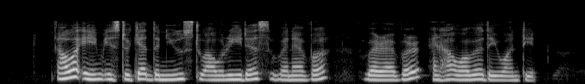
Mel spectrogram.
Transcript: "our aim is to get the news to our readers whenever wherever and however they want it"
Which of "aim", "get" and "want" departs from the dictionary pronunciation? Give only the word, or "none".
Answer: none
